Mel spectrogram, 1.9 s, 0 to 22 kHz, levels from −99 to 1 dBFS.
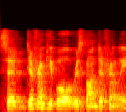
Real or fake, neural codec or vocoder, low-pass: real; none; 7.2 kHz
